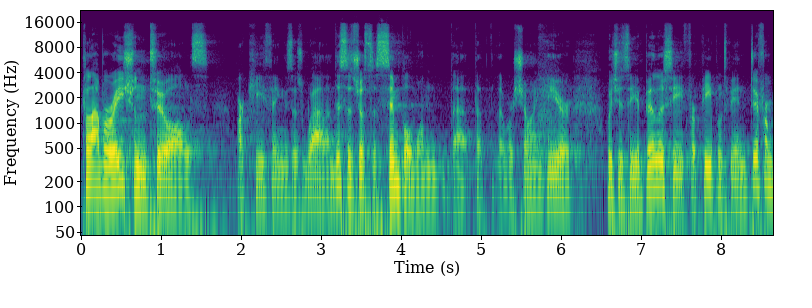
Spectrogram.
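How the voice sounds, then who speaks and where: This man has an Irish accent and a medium pitch. His intonation is lively and his pace fairly quick. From Ireland. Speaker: venture capital investor. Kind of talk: keynote speech. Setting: conference stage with audience.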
